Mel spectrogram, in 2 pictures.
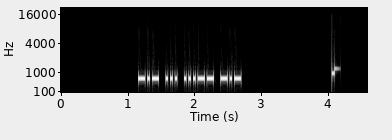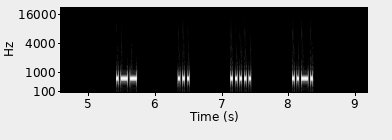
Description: Morse code, heard as a keyed tone, about 36 wpm, spaced as for 18 wpm, 700 Hz. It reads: KS3K WS5F
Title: USA Call Signs - 4 Characters - 6x Character Spacing - 35wpm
